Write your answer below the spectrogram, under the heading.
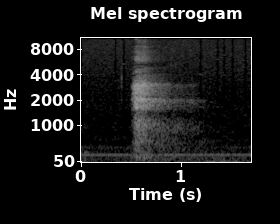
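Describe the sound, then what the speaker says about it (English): A single deep breath is drawn in close to the microphone, a short airy rush that fades into a quiet steady hum. No talking. "Good breath with me."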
